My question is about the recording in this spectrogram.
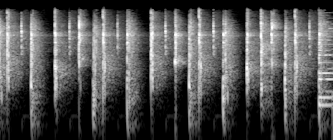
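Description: Rhythmic handclaps and taps in a quick, uneven pattern of about five or six sharp strikes a second, each with a short echo: the percussion intro of the soundtrack.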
